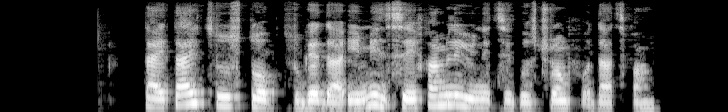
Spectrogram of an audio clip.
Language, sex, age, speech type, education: Nigerian Pidgin, female, 30-45, spontaneous, tertiary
